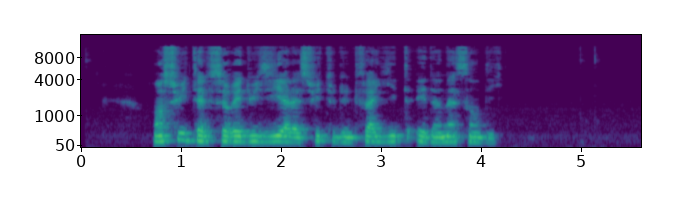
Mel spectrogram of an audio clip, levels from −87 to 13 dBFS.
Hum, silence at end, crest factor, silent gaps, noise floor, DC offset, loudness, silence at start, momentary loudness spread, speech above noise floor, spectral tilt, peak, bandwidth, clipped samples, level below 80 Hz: none; 1.45 s; 20 dB; none; -71 dBFS; under 0.1%; -25 LUFS; 0.7 s; 7 LU; 46 dB; -5 dB/octave; -8 dBFS; 11.5 kHz; under 0.1%; -64 dBFS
